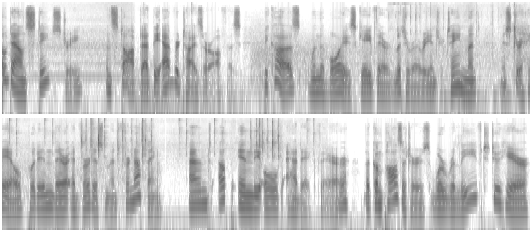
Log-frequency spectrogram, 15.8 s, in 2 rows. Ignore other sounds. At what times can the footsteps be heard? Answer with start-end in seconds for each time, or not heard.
not heard.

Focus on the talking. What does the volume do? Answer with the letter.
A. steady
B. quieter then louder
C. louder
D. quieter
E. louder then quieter
A.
